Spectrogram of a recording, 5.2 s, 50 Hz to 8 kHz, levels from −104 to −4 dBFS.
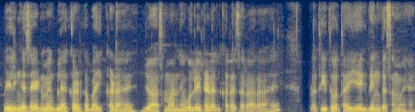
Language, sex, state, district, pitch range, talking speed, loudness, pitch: Hindi, male, Delhi, New Delhi, 105-120 Hz, 345 wpm, -19 LUFS, 110 Hz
